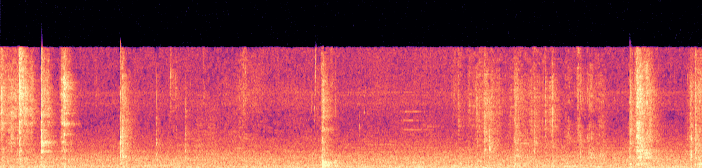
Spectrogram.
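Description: A few light clinks and taps of a steel grinder jar and a spoon against a plastic strainer and glass bowl, as a thick blended paan mixture with ice cubes is emptied into the strainer and stirred. The loudest tap comes about three seconds in, and a small cluster of taps comes near the end.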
